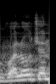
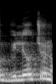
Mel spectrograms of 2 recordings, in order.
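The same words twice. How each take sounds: First: वलोचन with 'va' at the start; literal misreading. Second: विलोचन with 'vi' at the start; correct reading. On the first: Teacher rejects the literal spelling, वलोचन with 'va'. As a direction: read वलोचन with 'a' first. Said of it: "वलोचन नहीं होता". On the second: Teacher gives learners the real word, विलोचन with 'vi'. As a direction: say विलोचन, short 'i' first. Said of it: "तो विलोचन होता है". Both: Shown as a demonstration.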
